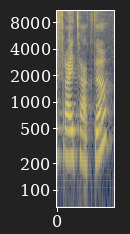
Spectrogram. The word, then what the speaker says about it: Freitag: Ve Freitag'da e-i yazıldığında i olarak okunur. Freitag.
